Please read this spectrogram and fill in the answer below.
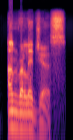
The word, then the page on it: unreligious: British English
